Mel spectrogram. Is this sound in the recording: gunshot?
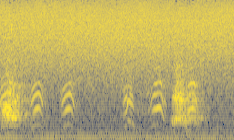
no

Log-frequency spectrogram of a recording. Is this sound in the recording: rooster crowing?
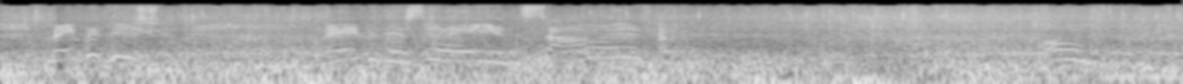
no

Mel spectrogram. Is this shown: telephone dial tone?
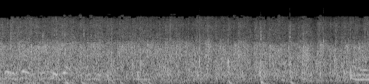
no

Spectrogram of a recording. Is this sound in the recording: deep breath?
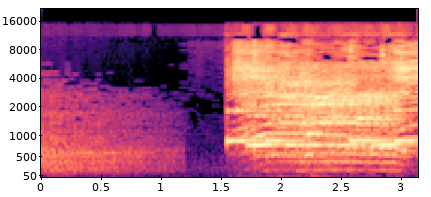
no

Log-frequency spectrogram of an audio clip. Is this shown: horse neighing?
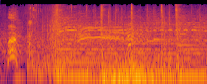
yes

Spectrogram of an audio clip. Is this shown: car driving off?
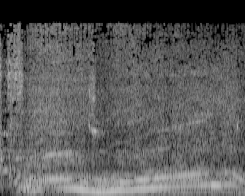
yes

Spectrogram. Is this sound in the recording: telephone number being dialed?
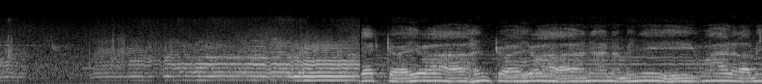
no

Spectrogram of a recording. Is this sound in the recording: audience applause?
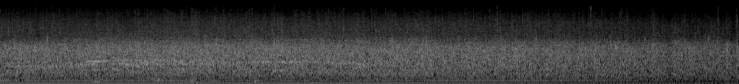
yes

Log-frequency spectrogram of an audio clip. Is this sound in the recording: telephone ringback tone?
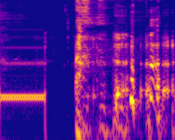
yes

